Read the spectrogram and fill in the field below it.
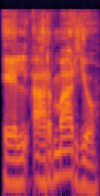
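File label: male, spanish; the Closet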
